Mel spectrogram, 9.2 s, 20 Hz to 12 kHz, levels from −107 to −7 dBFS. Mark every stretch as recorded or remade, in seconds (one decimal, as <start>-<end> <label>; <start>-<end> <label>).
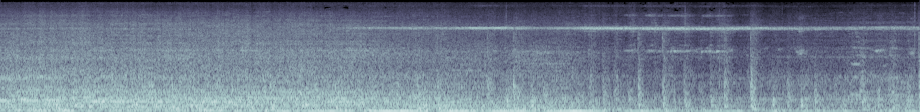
0.0-0.9 remade; 0.9-9.2 recorded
